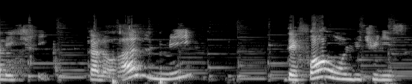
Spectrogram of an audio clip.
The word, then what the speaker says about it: mets: On ne prononce pas le S à la fin.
